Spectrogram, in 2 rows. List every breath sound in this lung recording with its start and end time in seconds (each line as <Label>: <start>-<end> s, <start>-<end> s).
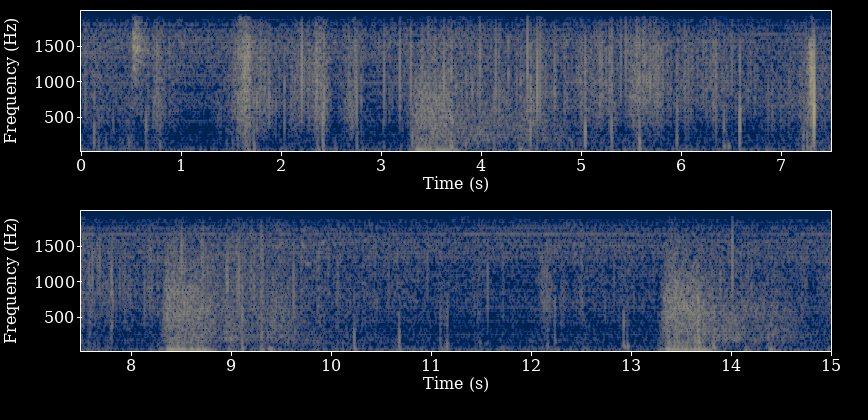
Inhalation: 3.19-4.48 s, 8.27-9.51 s, 13.34-14.50 s
Rhonchi: 3.17-3.87 s, 8.27-8.96 s, 13.34-14.02 s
